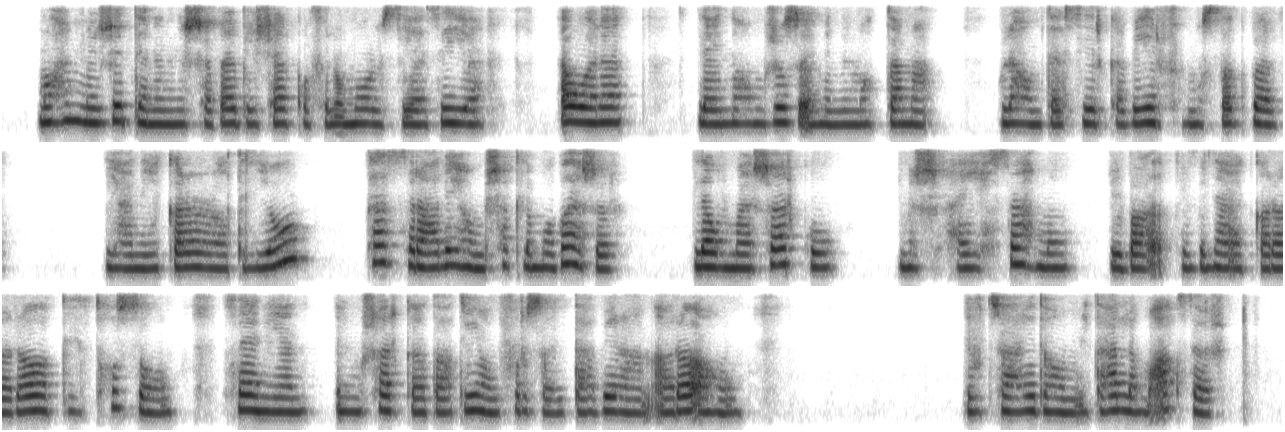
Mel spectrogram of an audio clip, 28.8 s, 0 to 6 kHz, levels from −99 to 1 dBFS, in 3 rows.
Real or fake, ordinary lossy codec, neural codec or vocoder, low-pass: real; none; none; 5.4 kHz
